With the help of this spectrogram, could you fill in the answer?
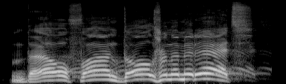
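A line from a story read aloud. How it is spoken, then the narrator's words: Roaring. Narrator (Russian): проревел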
